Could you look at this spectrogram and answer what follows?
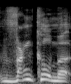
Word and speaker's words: Wankelmut: one day Reckoning song on radio one the vanut remix that's how you pronounce it Assaf a Vian apparently it's been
